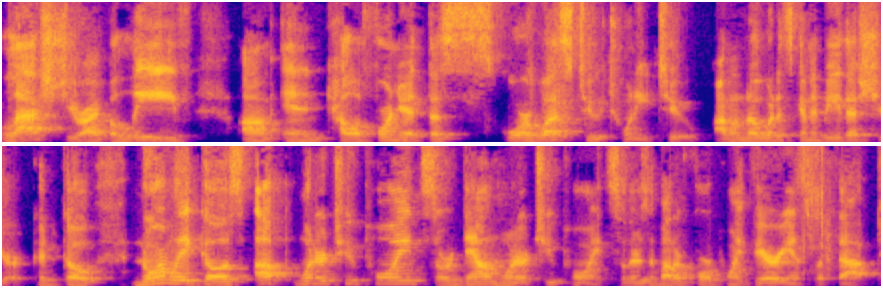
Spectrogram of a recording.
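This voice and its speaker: In a plain, everyday voice, the speaker talks at a moderate pace with ordinary pitch variation. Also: man, fairly high pitch for a man. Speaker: college planning consultant. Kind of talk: live webinar presentation. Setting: Facebook Live stream.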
